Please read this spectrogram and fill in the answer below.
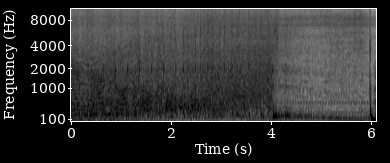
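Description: Band sawmill cutting through a sengon log, a loud dense rasp. About four seconds in the cut ends and the saw runs on more quietly, without load.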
